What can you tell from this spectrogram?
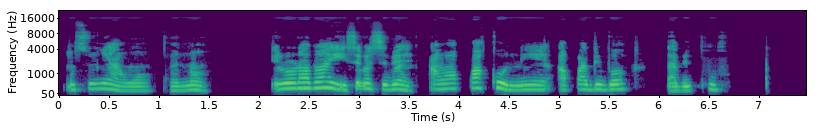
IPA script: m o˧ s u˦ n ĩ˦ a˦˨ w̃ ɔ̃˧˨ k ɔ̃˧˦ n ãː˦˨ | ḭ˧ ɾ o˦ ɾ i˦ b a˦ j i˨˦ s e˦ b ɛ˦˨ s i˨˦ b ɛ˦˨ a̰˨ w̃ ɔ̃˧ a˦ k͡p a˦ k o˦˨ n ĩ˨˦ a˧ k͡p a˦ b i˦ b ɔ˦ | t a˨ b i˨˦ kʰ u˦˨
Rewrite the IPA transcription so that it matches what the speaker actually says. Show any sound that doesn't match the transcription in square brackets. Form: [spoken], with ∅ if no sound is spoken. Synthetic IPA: m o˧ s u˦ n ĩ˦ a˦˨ w̃ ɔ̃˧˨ k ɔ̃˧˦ n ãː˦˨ | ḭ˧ ɾ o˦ ɾ [a˦] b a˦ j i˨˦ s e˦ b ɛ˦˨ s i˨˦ b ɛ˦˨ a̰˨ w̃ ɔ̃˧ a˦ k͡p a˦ k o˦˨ n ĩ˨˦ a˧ k͡p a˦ b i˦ b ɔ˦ | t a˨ b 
